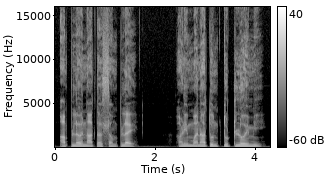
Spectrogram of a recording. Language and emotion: Marathi, sad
